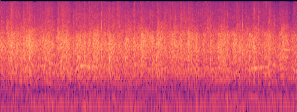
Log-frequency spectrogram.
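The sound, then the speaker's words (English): An audience claps their hands for Jesus in a steady, dense burst of applause that stays loud and even for several seconds, with no voices standing out above it. “If you are, can I see your hands clapping them for Jesus?”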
